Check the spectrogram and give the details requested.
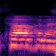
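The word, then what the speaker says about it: Tapine: Raymond for Taylor Mariner, Joey Tapane, whatever you want to... Tapane. No, hang on. Big Teddy. It's Tapane. Send it again. Tapane. He did the syllable enunciation for you.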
